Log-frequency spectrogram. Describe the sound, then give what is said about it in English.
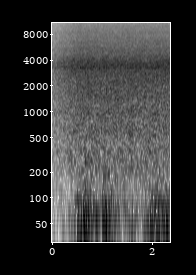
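The James River at Lynchburg, Virginia, flows steadily without pause, a dense, even wash of rushing water with a low rumble underneath, fairly loud, with no voices. “This week, the sound of the James River at Lynchburg opens a revised repeat of a 2013 episode, a doubleheader of music and sounds to mark the annual James River Bateau Festival.”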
